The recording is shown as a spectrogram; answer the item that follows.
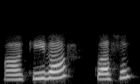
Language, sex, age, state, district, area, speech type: Assamese, female, 45-60, Assam, Morigaon, rural, conversation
